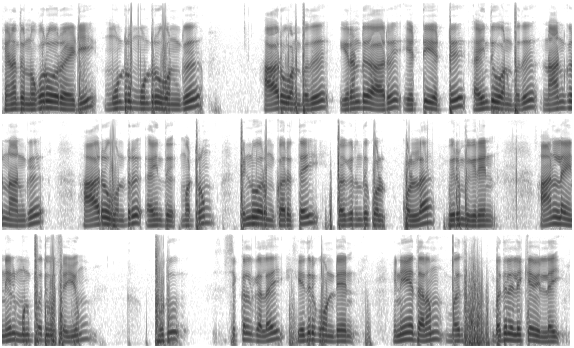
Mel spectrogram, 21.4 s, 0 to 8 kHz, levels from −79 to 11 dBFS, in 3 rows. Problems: constant background noise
